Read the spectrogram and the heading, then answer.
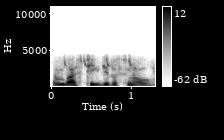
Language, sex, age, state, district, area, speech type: Dogri, male, 18-30, Jammu and Kashmir, Udhampur, rural, conversation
